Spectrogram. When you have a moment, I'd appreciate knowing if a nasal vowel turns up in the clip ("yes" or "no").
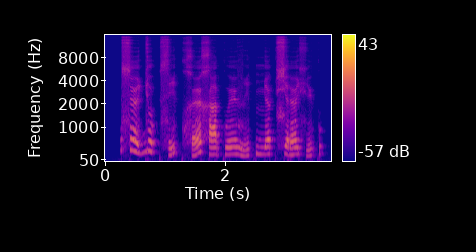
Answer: no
